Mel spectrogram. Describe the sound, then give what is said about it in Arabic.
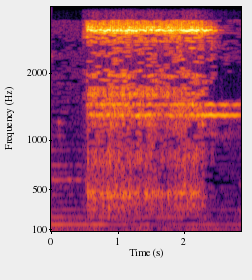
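In a radio drama, a telephone bell rings in one continuous burst lasting about two seconds. The ring is bright and buzzy, rising abruptly out of a quieter background and stopping just as abruptly. “ألو؟ أيوة موجود. التليفون يا صابر.”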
